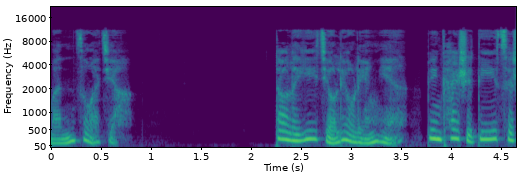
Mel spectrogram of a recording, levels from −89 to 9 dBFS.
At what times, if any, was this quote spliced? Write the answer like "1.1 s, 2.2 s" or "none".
3.7 s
